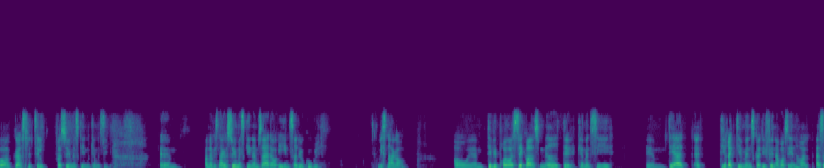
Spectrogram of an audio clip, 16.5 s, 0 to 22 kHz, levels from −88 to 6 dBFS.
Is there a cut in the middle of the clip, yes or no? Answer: no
